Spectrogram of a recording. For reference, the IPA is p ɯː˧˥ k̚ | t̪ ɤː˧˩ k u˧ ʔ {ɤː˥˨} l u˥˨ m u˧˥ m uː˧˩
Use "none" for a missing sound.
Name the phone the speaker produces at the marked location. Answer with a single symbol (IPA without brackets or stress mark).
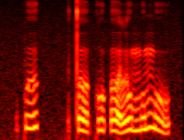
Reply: ɤː˧˩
